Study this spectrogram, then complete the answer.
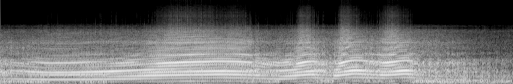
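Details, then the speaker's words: Honda CBX 1000 six-cylinder, chromed aftermarket air filters, loud aftermarket exhaust, stood unused for a couple of years and due a service: smooth rising howl, three quick blips cleanly following the throttle; revs freely and evenly. "as you can hear it runs okay but it does need a service because it's been standing still for a couple of years"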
